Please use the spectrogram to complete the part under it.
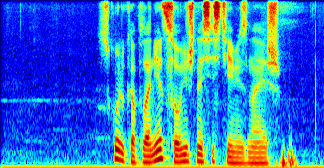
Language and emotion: Russian, neutral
